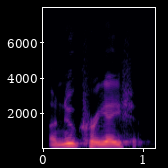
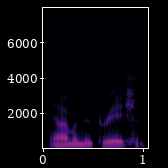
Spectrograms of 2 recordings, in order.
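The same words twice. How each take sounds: First: Louder, lifted, meaning every word; believing declaration. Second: Flat, soft, lower and unconvinced; half-hearted mumble. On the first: Pastor modelling how to say it with conviction, emphatic. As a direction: declare it like it's true. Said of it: "say it like you believe it". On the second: Pastor mocking a congregation saying it without belief, mumbled. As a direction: toss it off like you don't mean it. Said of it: "that's different than". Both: Shown as a demonstration.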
